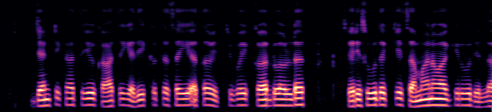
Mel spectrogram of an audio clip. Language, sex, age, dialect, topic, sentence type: Kannada, male, 18-24, Coastal/Dakshin, banking, statement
